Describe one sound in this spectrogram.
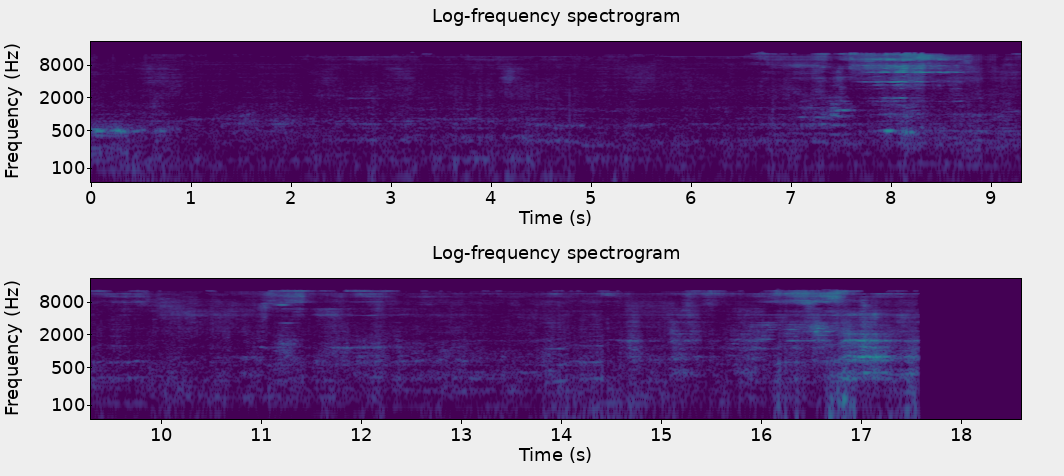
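A young girl sobs.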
